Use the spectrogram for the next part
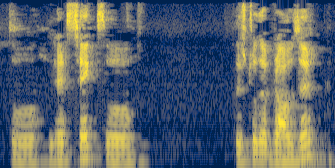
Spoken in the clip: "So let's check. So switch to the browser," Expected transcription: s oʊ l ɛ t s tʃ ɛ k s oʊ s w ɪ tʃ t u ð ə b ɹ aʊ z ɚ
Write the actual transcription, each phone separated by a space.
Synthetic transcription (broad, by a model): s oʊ l ɛ t s tʃ ɛ k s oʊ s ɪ s t u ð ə b ɹ aʊ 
